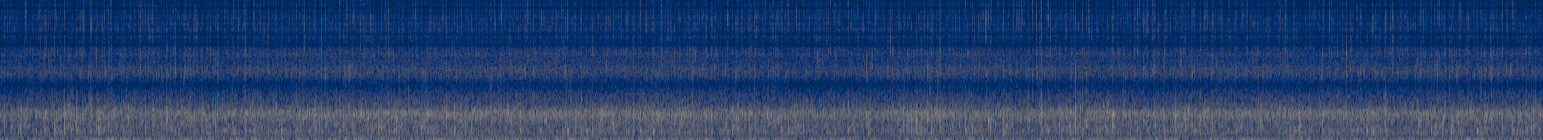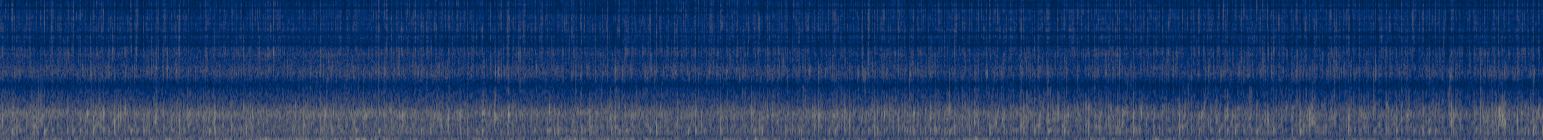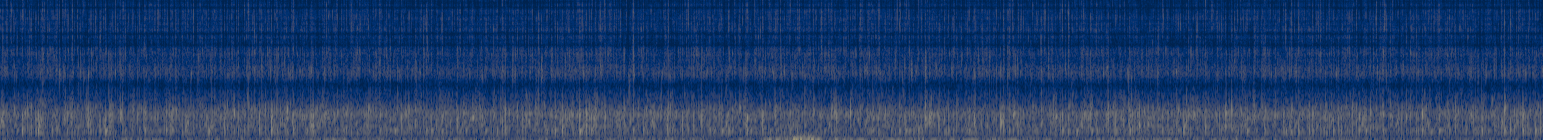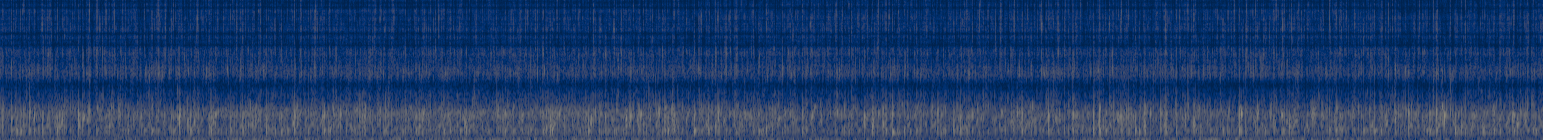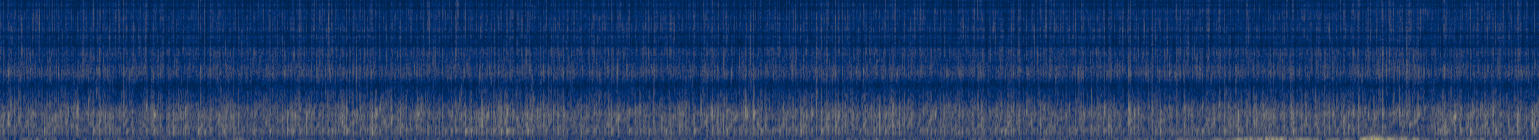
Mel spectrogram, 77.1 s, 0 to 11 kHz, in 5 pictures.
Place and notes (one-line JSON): {"title": "church, migojnice, slovenija - water spring", "date": "2014-02-15 23:38:00", "description": "full moon, night time, strong wind, from within glass cup, attached to pipe of the water spring", "latitude": "46.23", "longitude": "15.17", "timezone": "Europe/Ljubljana"}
